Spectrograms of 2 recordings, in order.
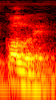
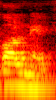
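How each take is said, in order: First: কলোনেল drawn out slowly as ko-lo-nel, just as spelt; spelling pronunciation. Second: কর্নেল said as kor-nel, with an r and no middle o; correct pronunciation. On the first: Teacher shows students the written form of colonel, slowly. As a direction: read কলোনেল syllable by syllable, slowly. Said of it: "বানানে দেখা যাচ্ছে কলোনেল আছে". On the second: Teacher answers the students with the right way to say it, kor-nel. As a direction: give the real spoken form কর্নেল. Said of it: "উচ্চারণ কি হচ্ছে? কর্নেল". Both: Shown as a demonstration.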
